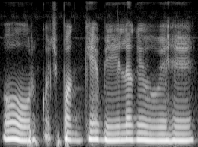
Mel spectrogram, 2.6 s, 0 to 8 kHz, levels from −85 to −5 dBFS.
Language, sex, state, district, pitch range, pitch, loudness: Hindi, male, Uttar Pradesh, Saharanpur, 140-155 Hz, 145 Hz, -15 LUFS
